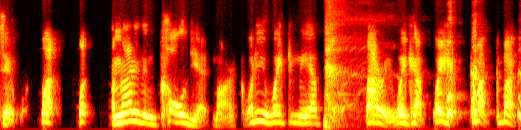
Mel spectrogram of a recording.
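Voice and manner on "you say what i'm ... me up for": put-on New York accent, pitched much higher. Acting out calling up a late mentor, Larry's New York accent. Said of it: "he had this New York accent".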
